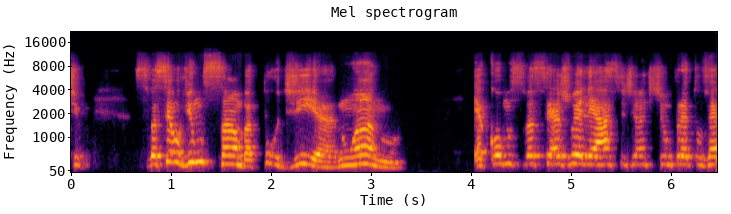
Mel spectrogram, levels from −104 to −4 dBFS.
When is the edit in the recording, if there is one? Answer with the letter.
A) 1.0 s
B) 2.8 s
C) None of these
C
